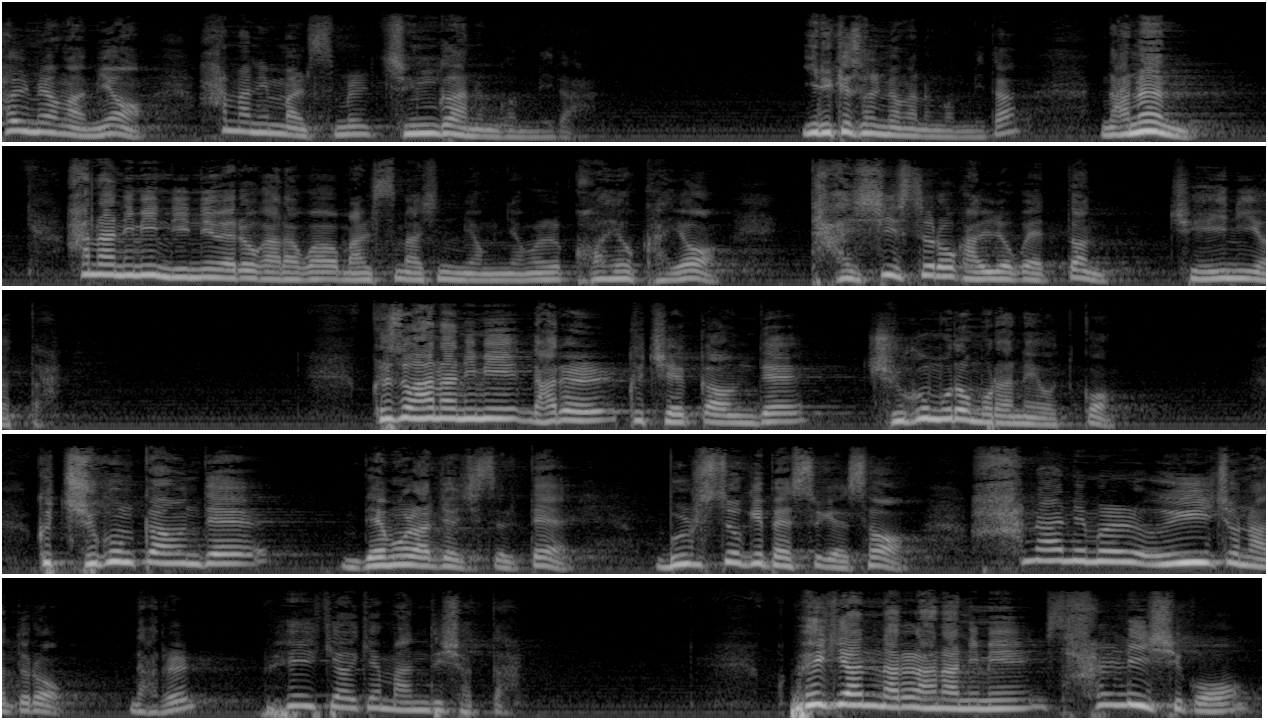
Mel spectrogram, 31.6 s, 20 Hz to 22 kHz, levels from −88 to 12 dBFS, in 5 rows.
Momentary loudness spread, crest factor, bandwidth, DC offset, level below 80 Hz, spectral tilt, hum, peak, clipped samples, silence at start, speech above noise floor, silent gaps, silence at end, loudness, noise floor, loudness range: 17 LU; 20 dB; 16 kHz; under 0.1%; -52 dBFS; -5.5 dB/octave; none; -10 dBFS; under 0.1%; 0 s; 35 dB; none; 0.05 s; -29 LUFS; -63 dBFS; 7 LU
